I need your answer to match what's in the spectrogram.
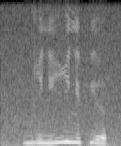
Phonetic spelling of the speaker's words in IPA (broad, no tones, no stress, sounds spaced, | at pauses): b iː lʲ iː lʲ ə pʲ ə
